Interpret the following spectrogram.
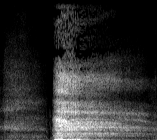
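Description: A man's heavy, exasperated sigh breathed straight into a close microphone: a breathy rush, with a thump of breath on the mic, starting about a second in and fading away over about a second.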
